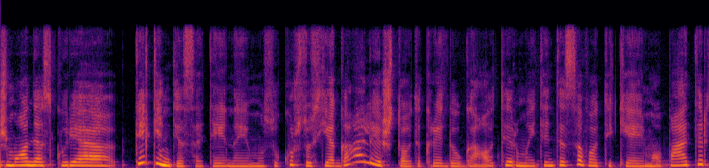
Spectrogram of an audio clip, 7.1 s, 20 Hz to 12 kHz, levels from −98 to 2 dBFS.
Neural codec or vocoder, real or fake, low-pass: vocoder, 22.05 kHz, 80 mel bands, WaveNeXt; fake; 9.9 kHz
